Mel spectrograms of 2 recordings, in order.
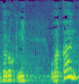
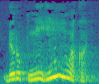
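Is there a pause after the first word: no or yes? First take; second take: yes; no. First: The first word ends short, then a pause. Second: The two words run together with a lengthened vowel. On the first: The reciter stops after the first word. "إذا وقفت" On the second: The reciter joins the words without stopping. "عند الوصل"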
